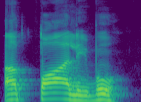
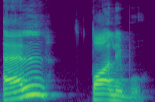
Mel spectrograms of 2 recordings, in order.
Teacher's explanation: we're going to get rid of the L sound because you notice there is a shadda on the ta.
